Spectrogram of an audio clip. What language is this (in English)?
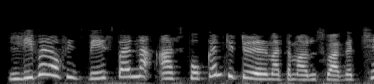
Gujarati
